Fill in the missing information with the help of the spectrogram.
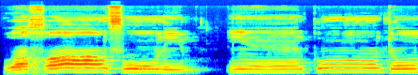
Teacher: حمزہ کو نون ساکن کے ساتھ ملانا ہے، نون ساکن میں غنہ کریں گے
